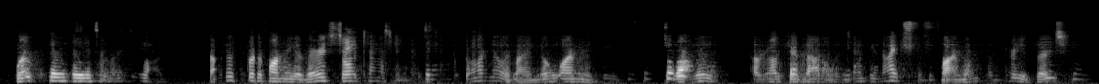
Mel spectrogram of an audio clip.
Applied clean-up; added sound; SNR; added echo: neural mask model DeepFilterNet 3.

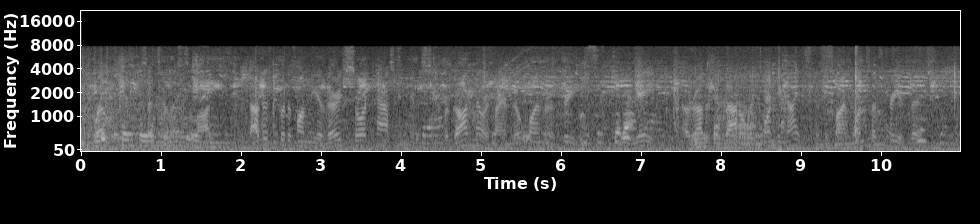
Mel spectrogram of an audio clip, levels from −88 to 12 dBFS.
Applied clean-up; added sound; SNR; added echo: none; Bus; -5 dB; none.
